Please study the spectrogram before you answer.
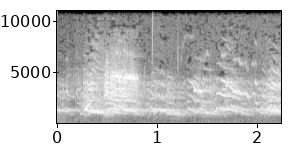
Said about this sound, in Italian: Sul prato di fronte alla tenda, Teresa e Antonio videro decine, forse un centinaio, di uccelletti bianchi, candidi affusolati, con le estremità delle ali nere. Continuavano a gridare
